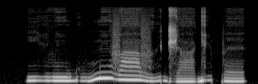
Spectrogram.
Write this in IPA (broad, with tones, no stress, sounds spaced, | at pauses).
j i˨ l ĩ˨ ɓ u˨ m ĩ˦ v aː˧ v ɨ˨˦ d͡ʒ aː˨ ɡ i˦ p ɛ˧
